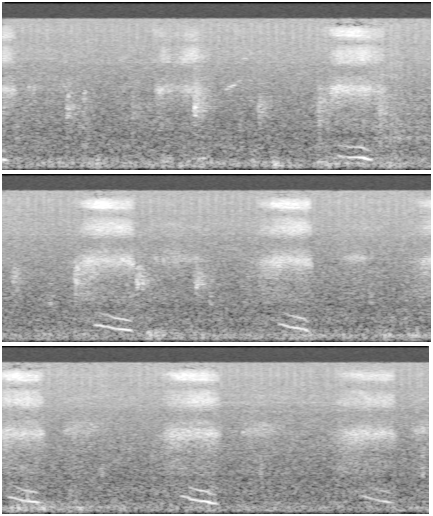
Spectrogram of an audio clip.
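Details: Snoring cat, breaths repeating about every two seconds, each ending in a short descending whistle and airy hiss, with a constant low rumbling background.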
